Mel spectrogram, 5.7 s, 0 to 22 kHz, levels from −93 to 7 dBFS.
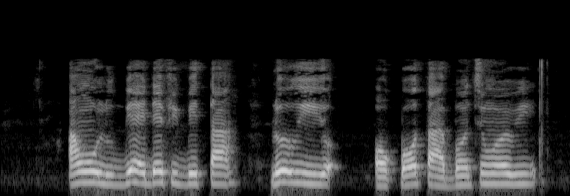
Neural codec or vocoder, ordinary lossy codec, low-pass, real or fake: none; MP3, 64 kbps; 7.2 kHz; real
